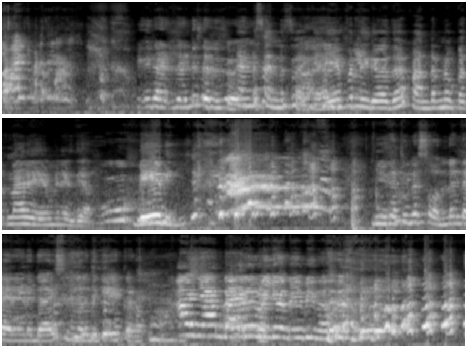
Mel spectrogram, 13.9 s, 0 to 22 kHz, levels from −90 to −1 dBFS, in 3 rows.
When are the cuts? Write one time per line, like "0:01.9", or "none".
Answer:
0:01.4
